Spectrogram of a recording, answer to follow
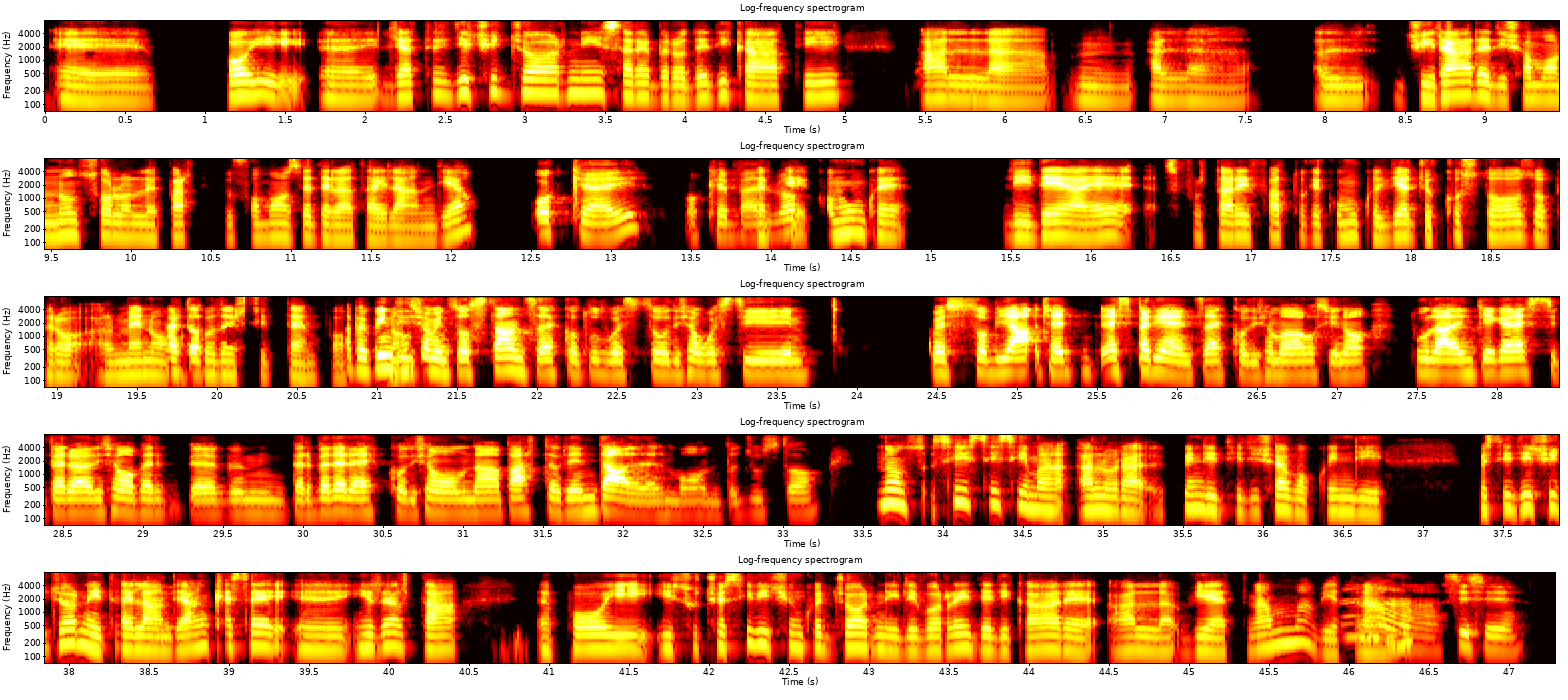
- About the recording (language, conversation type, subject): Italian, unstructured, Qual è il viaggio dei tuoi sogni e perché?
- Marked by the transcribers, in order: other background noise; "Certo" said as "eto"; lip smack; "cioè" said as "ceh"; tapping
